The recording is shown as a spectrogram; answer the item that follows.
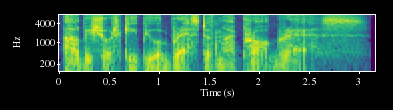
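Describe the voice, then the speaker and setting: Game villain: immortal fallen king, theatrical and vengeful, ornate speech, very raspy male voice, close dry sound. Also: extremely low pitch, unhurried, pushed and bright, no room sound, full character voice. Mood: mocking, playful. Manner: grandiloquent, theatrical, ornate diction. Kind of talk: dramatic video game voice acting.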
